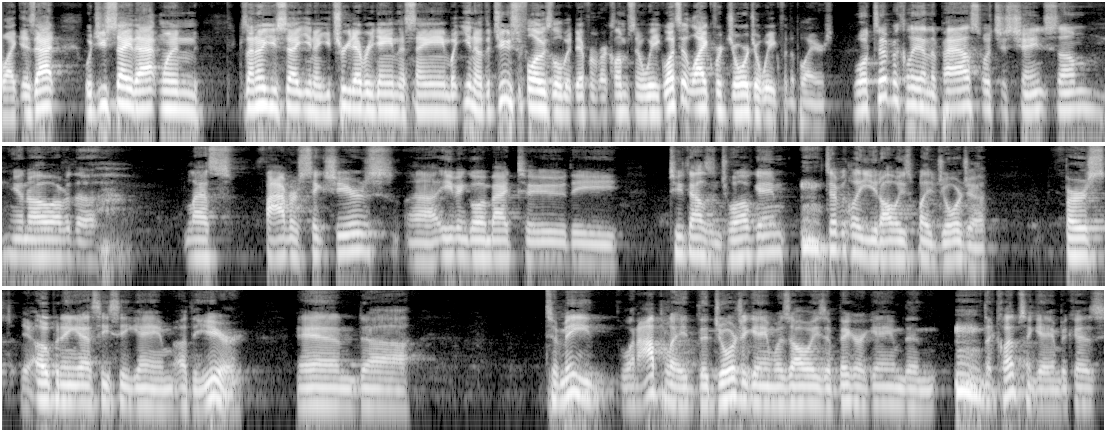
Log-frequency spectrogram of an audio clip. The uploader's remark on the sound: joins the show live from Tin Roof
